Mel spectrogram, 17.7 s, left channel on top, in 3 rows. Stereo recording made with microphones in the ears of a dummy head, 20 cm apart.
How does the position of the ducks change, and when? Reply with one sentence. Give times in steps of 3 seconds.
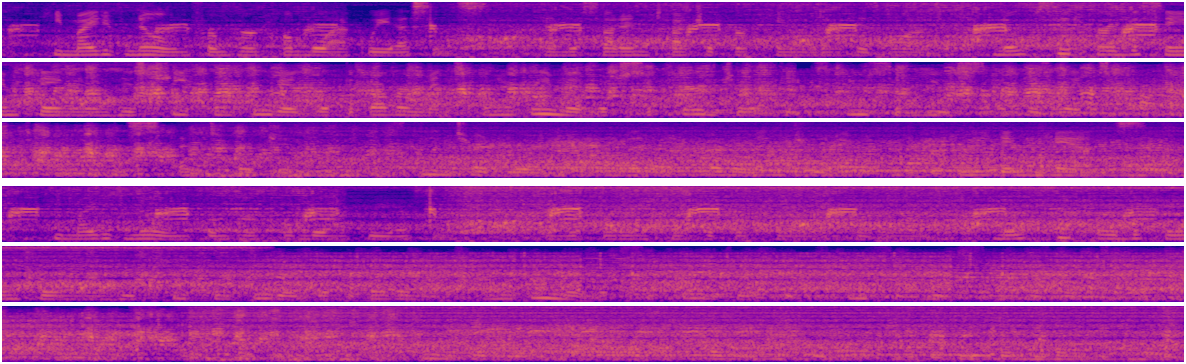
In this clip you hear the ducks on the right from 0 s, in the centre from 3 s, on the left from 6 s and on the right from 12 s.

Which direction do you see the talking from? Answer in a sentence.
You can hear the talking on the left.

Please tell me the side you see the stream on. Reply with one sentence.
In this clip you hear the stream on the right.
